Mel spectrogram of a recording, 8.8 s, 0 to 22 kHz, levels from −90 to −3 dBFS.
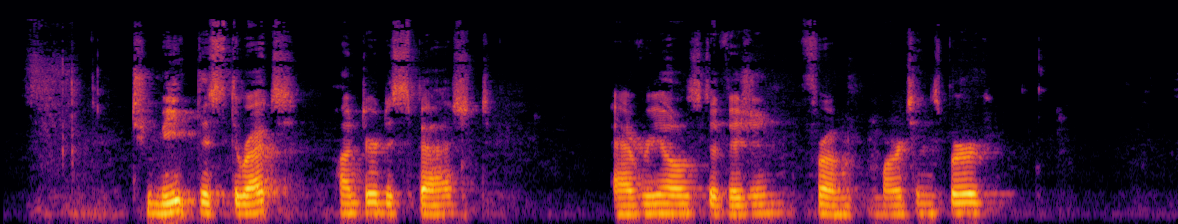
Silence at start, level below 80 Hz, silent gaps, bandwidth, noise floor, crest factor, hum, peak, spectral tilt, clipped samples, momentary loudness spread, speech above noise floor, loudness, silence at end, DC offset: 1 s; -56 dBFS; none; 16 kHz; -68 dBFS; 18 dB; none; -2 dBFS; -6.5 dB/octave; under 0.1%; 12 LU; 49 dB; -19 LUFS; 1.4 s; under 0.1%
